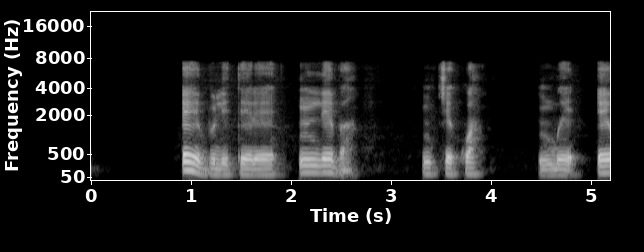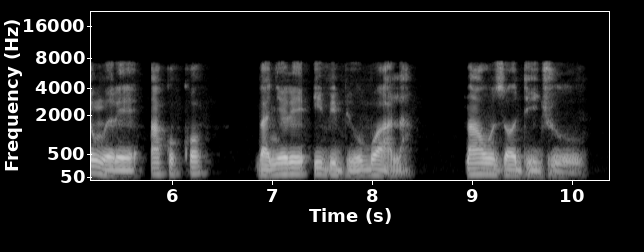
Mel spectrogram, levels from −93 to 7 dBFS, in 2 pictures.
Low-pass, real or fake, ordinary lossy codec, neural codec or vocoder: 7.2 kHz; fake; none; autoencoder, 48 kHz, 128 numbers a frame, DAC-VAE, trained on Japanese speech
